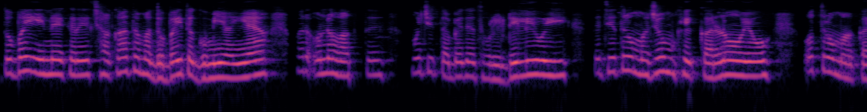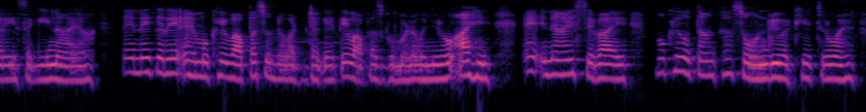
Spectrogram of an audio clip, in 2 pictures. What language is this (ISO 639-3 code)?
snd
